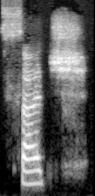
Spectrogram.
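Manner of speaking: whispered breath as tears come; choked up. Real, not acted. Survivor to host, close to tears, whispering. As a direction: voice catching on the edge of tears. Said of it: "I'm honestly gonna te-, tear up".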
